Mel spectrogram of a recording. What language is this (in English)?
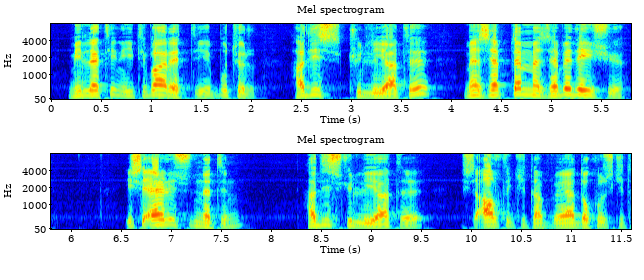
Turkish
